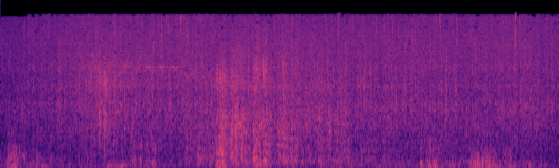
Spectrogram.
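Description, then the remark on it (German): Heavy rain pours down steadily onto a children's playground with a dense, hissing patter, swelling in intensity at moments, while low rumbling thunder rolls underneath. No voices are present. “Inzwischen prasselt heftiger Regen auf den Kinderspielplatz nieder.”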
